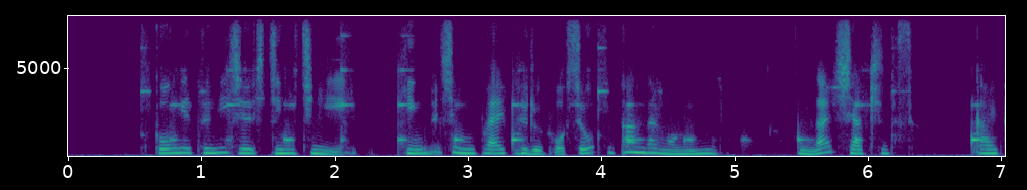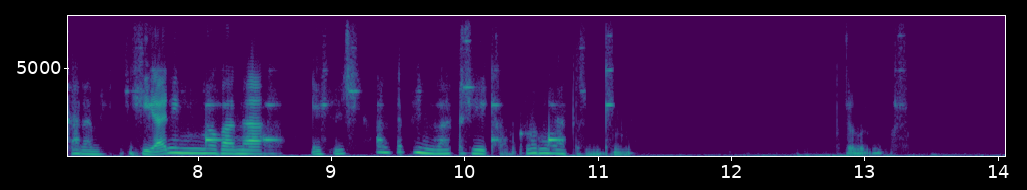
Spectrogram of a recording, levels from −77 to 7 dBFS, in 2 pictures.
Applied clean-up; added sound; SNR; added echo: neural diffusion model UNIVERSE++.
